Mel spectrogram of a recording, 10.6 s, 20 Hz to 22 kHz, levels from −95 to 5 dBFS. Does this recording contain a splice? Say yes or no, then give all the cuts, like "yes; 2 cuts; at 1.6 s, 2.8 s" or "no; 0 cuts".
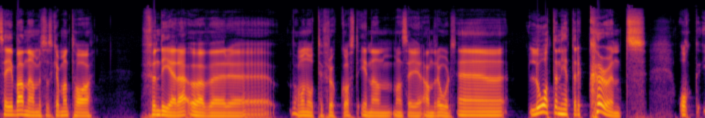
yes; 1 cut; at 6.8 s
